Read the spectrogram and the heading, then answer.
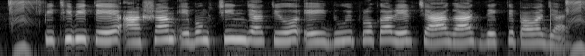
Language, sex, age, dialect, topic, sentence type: Bengali, female, <18, Standard Colloquial, agriculture, statement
